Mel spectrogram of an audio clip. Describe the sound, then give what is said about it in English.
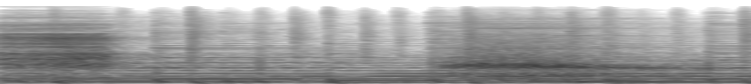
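A slow, deliberate breath in and then out during a deep breathing exercise, airy, drawn over soft sustained background music with no talking. “So let's get our breathing started to get the separation from the world's noise to the quietude of God.”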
